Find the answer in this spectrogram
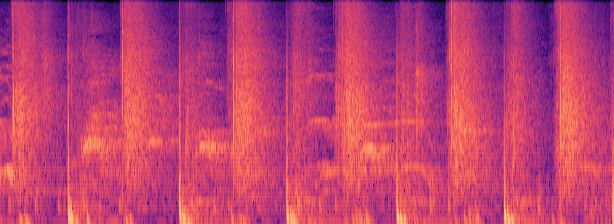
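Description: Stripped-down live blues breakdown: kick-drum thumps alternating with hand claps on the backbeat, about two beats a second, with no other instruments playing.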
